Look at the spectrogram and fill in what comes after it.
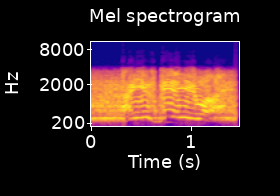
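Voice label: Russian aircraft destroyed mood low, speech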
